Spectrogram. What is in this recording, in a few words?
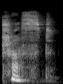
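"trust", British English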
